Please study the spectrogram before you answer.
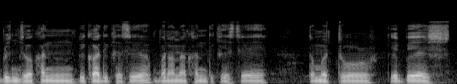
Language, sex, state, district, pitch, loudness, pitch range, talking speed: Nagamese, male, Nagaland, Kohima, 80 Hz, -21 LUFS, 75-80 Hz, 155 wpm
